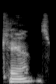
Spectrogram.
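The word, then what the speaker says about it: Cairns: c a i r ns but it's pronounced pronounced cans which is in the uh way up in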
